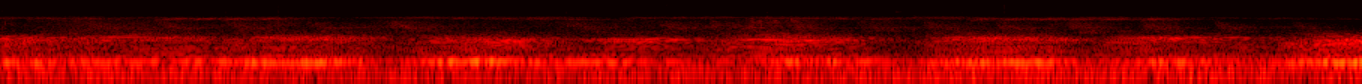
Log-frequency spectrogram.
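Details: Many frogs calling in rainy-season conditions, a continuous buzzing drone with repeated swelling bursts of pulsed croaks.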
